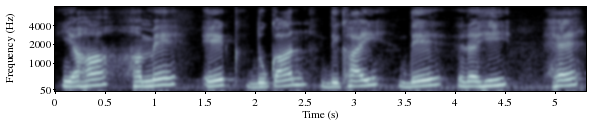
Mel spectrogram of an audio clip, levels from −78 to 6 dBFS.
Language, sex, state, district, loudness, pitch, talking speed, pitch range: Hindi, male, Madhya Pradesh, Dhar, -14 LUFS, 185 Hz, 90 wpm, 170-215 Hz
